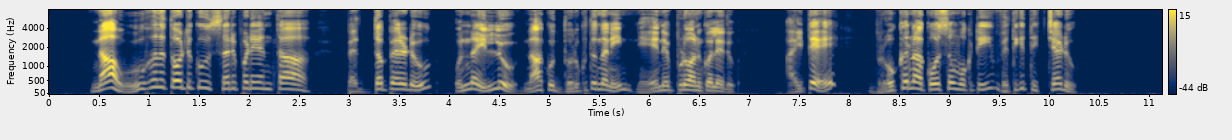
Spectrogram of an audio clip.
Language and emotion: Telugu, surprised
